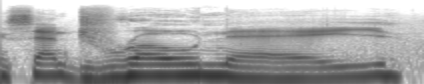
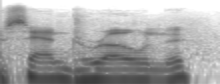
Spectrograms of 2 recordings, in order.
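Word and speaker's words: Sandrone: Sandron. I swear everybody was calling her Sand Drone before someone actually pronounced it in game. Does nobody know how to pronounce Italian or something?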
